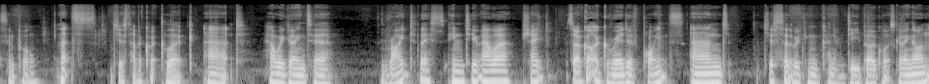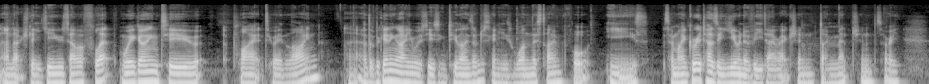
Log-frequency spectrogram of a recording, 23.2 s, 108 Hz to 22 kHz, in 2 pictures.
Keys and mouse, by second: 0.6 middle click, 0.6 click, 0.6 n, 2.0 click, 2.9 click, 3.3 middle click, 6.5 middle click, 6.9 ctrl+middle click, 7.0 click, 7.0 g, 7.6 middle click, 8.2 click, 8.8 middle click, 9.4 click, 10.5 middle click, 10.9 shift+a, 16.0 middle click, 17.0 middle click, 18.0 click, 18.9 middle click, 21.6-22.1 drag.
